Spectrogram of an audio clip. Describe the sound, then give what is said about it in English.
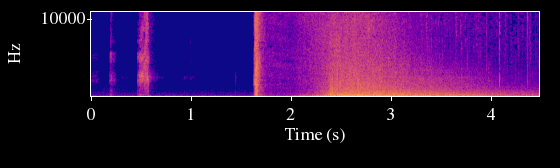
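A fire being lit: a couple of faint clicks and a sharp snap, then a loud rushing whoosh of flame that swells and holds to the end. “But before I keep talking and we do more of the podcast, I have to light the fire.”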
